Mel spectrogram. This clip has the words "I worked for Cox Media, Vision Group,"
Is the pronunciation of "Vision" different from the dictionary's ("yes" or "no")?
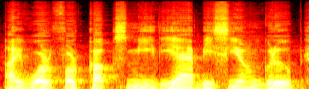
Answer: yes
